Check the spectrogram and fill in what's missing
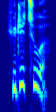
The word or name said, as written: hyttetur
